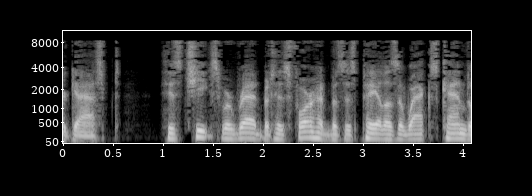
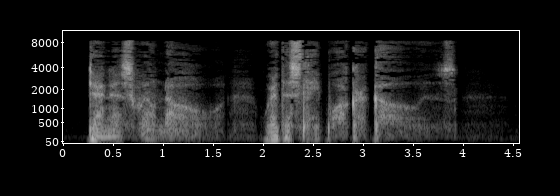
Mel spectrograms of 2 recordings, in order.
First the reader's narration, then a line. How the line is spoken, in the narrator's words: his father whispered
